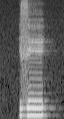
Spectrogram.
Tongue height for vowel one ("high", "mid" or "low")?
mid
